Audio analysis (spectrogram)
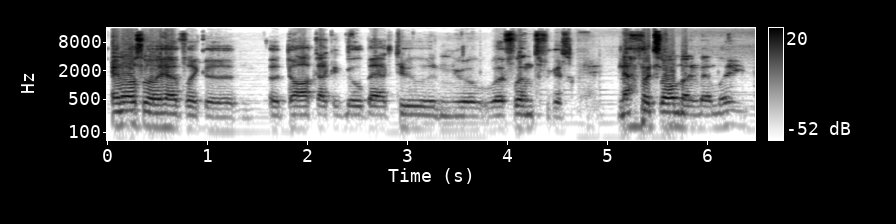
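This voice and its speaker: Guy being interviewed, medium pitch, casual, kinda halting, repeats himself, music behind him. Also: fairly even intonation, low-quality recording. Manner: halting, repeats short phrases. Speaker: interview guest, web series creator. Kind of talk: casual chat.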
